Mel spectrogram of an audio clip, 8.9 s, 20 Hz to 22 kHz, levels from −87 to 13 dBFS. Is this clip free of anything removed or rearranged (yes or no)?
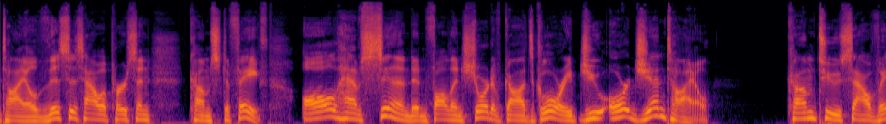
no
